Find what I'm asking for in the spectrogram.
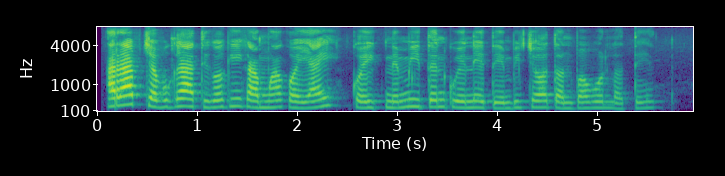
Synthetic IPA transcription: a˦ɾa˦p̚t͡ʃa˨bu˨ka˦ti˨kɔ˦ki˦ka˨mwa˦kɔ˨ja˦jko˨i˨k̚ne˨mi˦te˦nkwe˨ne˨te˨mbi˦t͡ʃɔ˦tɔ˨npɔ˦bo˦lɔ˨te˦t̚

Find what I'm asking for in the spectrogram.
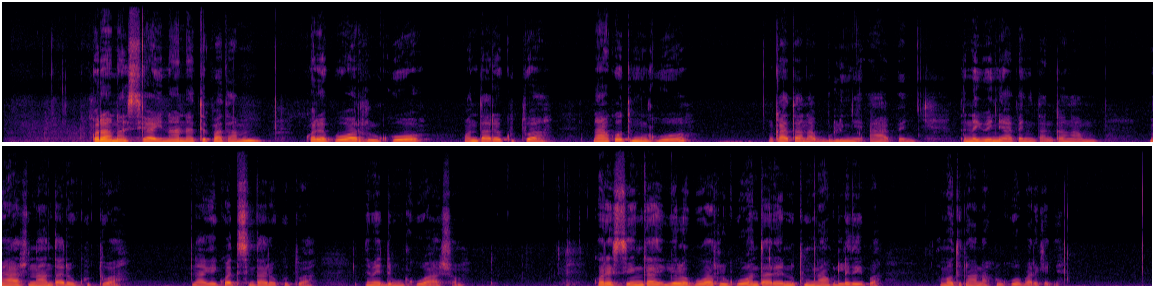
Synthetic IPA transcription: kɔ˦ɾa˨na˦si˦a˨i˨na˦˨na˦tɪ˦pa˨ta˨mu˦ | kɔ˦ɾɛ˨po˨˦a˦ɾlkuoː˦ | nta˨ɾɛ˦ku˨twa˦ | na˦˨ko˦tu˦mu˨lu˦o˦ | ŋ˨ka˦ta˦˨na˨bu˨lu˦ɲe˨ʔa˦˨pɛ˦ɲ | tɔ˨na˨˦jwe˦ni˦a˨pɛ˦ɲ˨ta˨ŋka˦ŋa˨mu˦ | mɛ˨a˨rna˨˦nta˦ɾɛ˦ku˦twa˨ | na˦ke˦ka˦tɪ̥˨sɪ˨˦nta˦ɾɛ˦ku˦twa˨ | nɛ˦mɛ˦dɪ˨mu˨lu˦o˦a˨ʃɔ̰˨m | kɔ˦ɾɛ˨sɪ˦ŋka˦jo˦lɔ˨pʊ˨wa˦ɾlkoː˦nta˨ɾɛ˦nʊ˦tu˦m˨na˨˦kʊ˨lɛ˦tɪ˦pa˨ | a˨ma˦tu˦na˨na˨klko˦pa˨ɾkɛ˦d͡ʒɛ˨

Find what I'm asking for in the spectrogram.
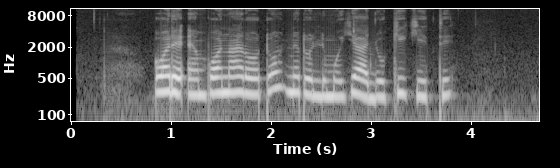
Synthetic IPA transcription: a˦ɾe˨ʔɛ˨mpɔ˦na˦ɾo˦to˦ne˦to˨li˨mo˨ki˦a˨d͡ʒo˨ki˦ki˨tɪ˦

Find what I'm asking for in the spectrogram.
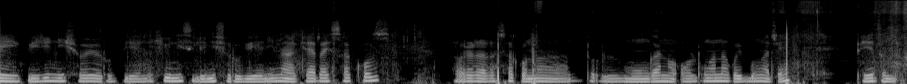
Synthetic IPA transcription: e˨ki˨ɾi˦ni˦ʃɔ˦jɔ˨ɾu˨bi˨ɛ˨ni˦ʃi˦o˦˨ni˦si˨le˨ni˦ʃɔ˨ɾu˨bi˨ɛ˨ni˦na˨kɛ˦ɾa˦i˦sa˦kɔ˦z | a˨o̰˨ɾɛ˦ɾa˨ɾa˦sa˦kɔ˨na˦ | mu˨ŋɡa˦nɔ˨ʔɔ˨ltu˦ŋa˦na˦kɔ˨i˦ɓu˦ŋa˨tɛ˦ | pʰe˦tu˨

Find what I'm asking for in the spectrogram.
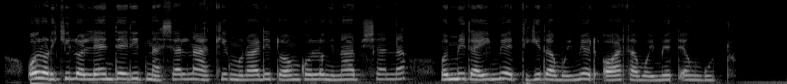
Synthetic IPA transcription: o˦ɾo˨ɾki˦lo˨le˦nte˦di˦tna˨ʃa˦lna˦˨ki˦ŋu˨ɾa˦di˦tɔ˨˦ŋko˦lo˦ŋi˨na˦bi˨ʃa˦na˦ | o˦mi˦ta˨i˦mi˦e˦ttːi˨ki˦ta˨mo˨i˨m˦e˦tɔ˨wa˦ɾta˨mo˨i˨m˦e˦te˦ŋɡu˦t

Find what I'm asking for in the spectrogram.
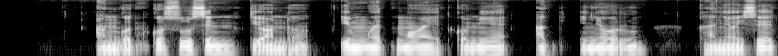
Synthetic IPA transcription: a˨ŋɡo˨tkosu˦si˦ntjɔ˨ndɔ | i˦mwɛt̚mɔ˦etko˨mi˦e | ak̚ | i˦ɲoɾu˦ | ka̰˨ɲɔ˨jse

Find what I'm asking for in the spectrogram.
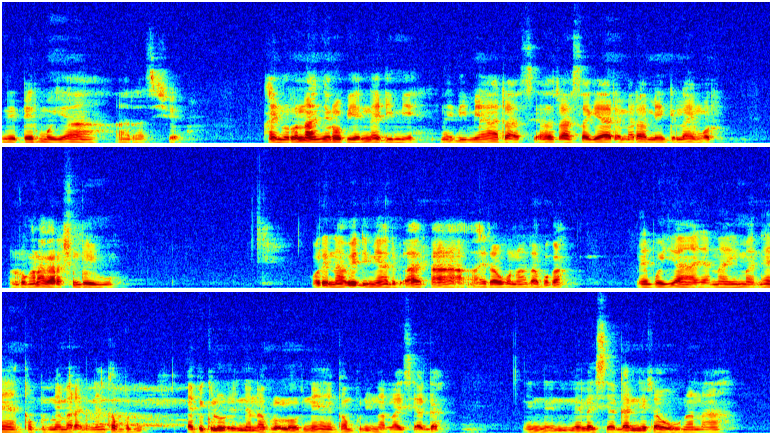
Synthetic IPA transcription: ne˨be˨˦ɾmo˨ɡi˦a̰ː˦˨ɾa˨si̥˨ʃɔ̰˨ | a˨i˨nɔ˨ɾo˦na˦˨ɲɛ˦ɾɔ˨pi˨ja˨ni˦na˨di˦mi˨e˨na˨i˦di˨mi˨˦a˦ta˨sa˦ta˨sa˨ki˦a˦˨ɾɛ˨mɛ˨ɾa˦me˨˦ɡɪ˦la˦i˨ŋɔ˦r | ɔ˨dɔ˨ŋa˦na˦ka˨ɾa˨ʃu˦ndo˦ji˨wu˦ | ɔ˦ɾɛ˨na˨˦bɛ˦di˨mi˦a˦˨˦a̰˨i˨ta˨ʊ˦kɔ˨na˨˦ta˨bɔ˦ka˦ | na˨i˨bɔ˦ja˦˨ja˨na˦˨i˦ma˦˨nɛ˦a˨ŋka˨mpu˨ni˨nɛ˦mɛ˨ɾa˨ɡɪ˨n˦a˦ŋka˦mpo˦ni˦na˨pɛ˦ki˦lo˦ɾi˦nɛ˦na˨blɔ˨lɔ˦ɾnɛ˦˨ŋka˦mpu˦ni˦na˨la˨i˨si˨a˨ɡa˦ | nɛ˦la˨i˨si˨a˨ɡa˦nɪ˦ta˨u˨na˨na˨

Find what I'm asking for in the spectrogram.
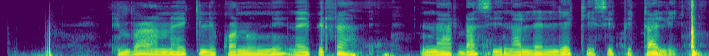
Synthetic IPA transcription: i˨mbaː˦˨na˨i˦ki˨li˨kwa˨nu˨ni˦na˨i˦pia | na˨ɾɗa˦si˨na˨lɛ˨lɛ˦ki˨si˨pi˨ta˦li˨

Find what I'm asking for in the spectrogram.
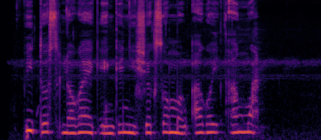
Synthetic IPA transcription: pi˦˨to˦slɔ˨ɣɔ˦ɛ˨kɪ˨ŋɡe˦ɲi˨ʃe˦kso˦mɔ˨ka˦ɣo˦ja˦ŋwa˦˨n

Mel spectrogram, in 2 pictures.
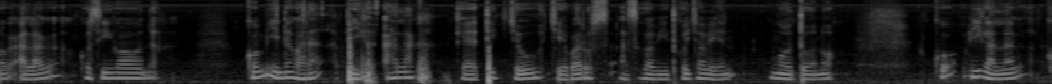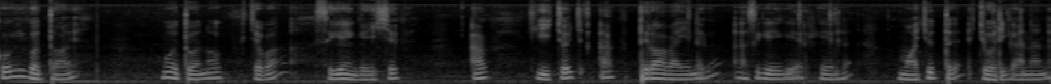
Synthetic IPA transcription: oka̰˨lakko˦si˦ka˦o˦ne˦k | kːo˦mine˦ka˨ɾa˦pikala˦kkɛ˨ti˦k̚t͡ʃe˨u˦t͡ʃepa˦ɾu˦sa˨si˦ka˨bi˨tko˦t͡ʃa˦be˨n | ŋo˨tonok̚ | kːo˦pi˦ka˨la˦kkʰo˦ki˦ko˨tɔ˨j | ŋo˦to˨no˦k̚t͡ʃe˨basi˨ke˦ŋɡe˨iʃe˦k | ak | ki˨t͡ʃo˦t͡ʃakti˨ɾɔ˦βa˨ine˦ka˨si˦kekḛ˦ɾkel | ma˨t͡ʃu˦tːet͡ʃoɾʔi˨kanane˦k

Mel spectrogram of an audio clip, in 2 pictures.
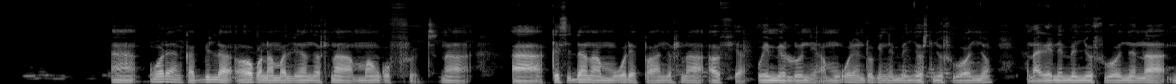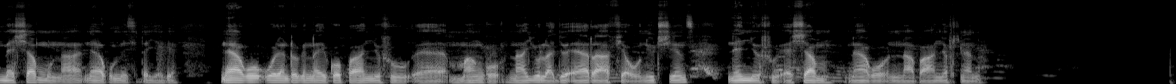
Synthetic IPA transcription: a˨wɔ˦ɾɛ˦a˨ŋka˨bi˦la˨ʔɔ˨˦kɔ˨na˦ma˨li˦n˦a˨ɲɔ˦ɾna˦˨ma˦ŋɡɔ˨fɾṵ˨tnaː˦˨ | ke˦si˦da˦na˨mu˦wɔ˦ɾɛ˨pa˨˦ɲɔ˦ɾna˦ʔa˦fja̰˨wɛ˦mɛ˨lo˦ni˨a̰˨mu˦wɔ̰˦ɾɛ˨ndo˦ki˨nɛ˦mɛ˦ɲo˦ɾɲo˦ɾu˨ɔ˦ɲɔ˦a˨na˨kɛ˦nɛ˦mɛ˦ɲo˦ɾu˨ɔ˦ɲɔ˦na˦mɛ˨ʃa˦mu˨na˨nɛ˦a˨ku˦me˨si˦da̰˦ja˨kɛ˦ | nɛ˦a˨kɔ˦wo˦ɾɛ˨ndɔ˦ki˨na˦i˨kɔ˦pa˦ɲo˨ɾu˨ɛ˨ma˦ŋɡɔ˨na˨ju˦la˨d͡ʒɔ˦ʔɛ˨a˦ɾaː˨˦fja̰˨ɔ˨nu˦tɾi˦ɛ˦nsnɛ˦ɲo˨ɾu˨ɛ˨ʃa˦mu˨nɛ˦a˨kɔ˦na˨pa˨˦ɲɔ˦ɾnɛ˨na˨

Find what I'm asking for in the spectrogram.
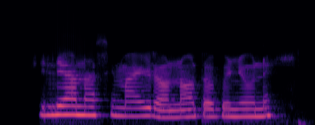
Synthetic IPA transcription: kʰi˦li˦a˦nã˦si˦ma˧˦i˦ɾɔ˨nɔ̃˨˦tɔ˧bu˧ɲo˦ne˦˨

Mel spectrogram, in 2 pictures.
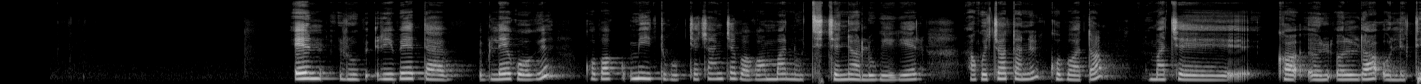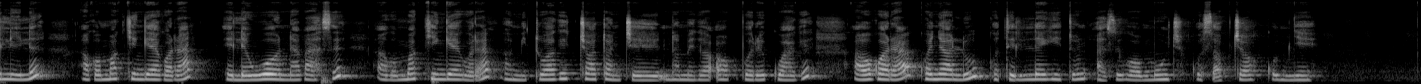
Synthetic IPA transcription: e˦nrri˨pe˦ta˨ | ple˦ko˨kɪ˦ko˦bɔ˦kmi˦tu˨ku˨k̚t͡ʃe˦t͡ʃa˦ŋt͡ʃe˦pa˨kɔ˦ma˦nu˨tt͡ʃe˨ɲɔ˨lu˦ke˨ke˦ɾa˨ko˦t͡ʃɔ˦tɔ˨nɪ˦ko˦bɔ˨tɔ˦ | ma˨t͡ʃe˨ | ko˨ldɔ˦ʔo˨le˨ti˦li˨le˦a˨ko˨ma˦k̚t͡ʃi˦ŋɡɛ˦kɔ˨ɾa˦ | e˨le˨wo˦na˨pa˨sɪ˦ | a˨ko˨ma˦k̚t͡ʃi˦ŋɡɛ˦kɔ˨ɾa˦a˨mi˨twa˦kɪ˦k̚t͡ʃɔ˦tɔ˨nt͡ʃe˨nɔ˦mɪ˨ka˦ʔɔ˦k̚po˨ɾe˦kwa˨kɪ˦a˨ko˦kɔ˨ɾa˦ko˦ɲɔ˦lu˦ko˨ti˨li˦le˦ki˦tu˦na˨si˦kɔ˨mu˦t͡ʃko˨sɔ˨p̚t͡ʃɔ˦ko˨mɲe˦

